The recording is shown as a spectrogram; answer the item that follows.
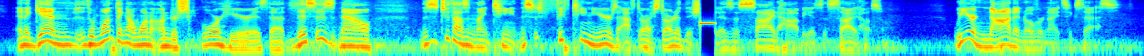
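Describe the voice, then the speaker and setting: A man's medium-pitched voice at a fairly quick pace, with big swings in loudness and noticeable background noise. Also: lively intonation. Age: 40s. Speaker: supplement company founder and podcast host. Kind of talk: casual business podcast chat. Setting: company headquarters. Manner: animated.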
